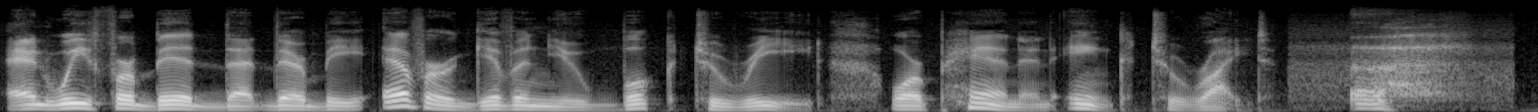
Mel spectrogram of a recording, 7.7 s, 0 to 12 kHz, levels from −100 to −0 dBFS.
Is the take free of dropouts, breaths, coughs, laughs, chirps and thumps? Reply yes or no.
no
